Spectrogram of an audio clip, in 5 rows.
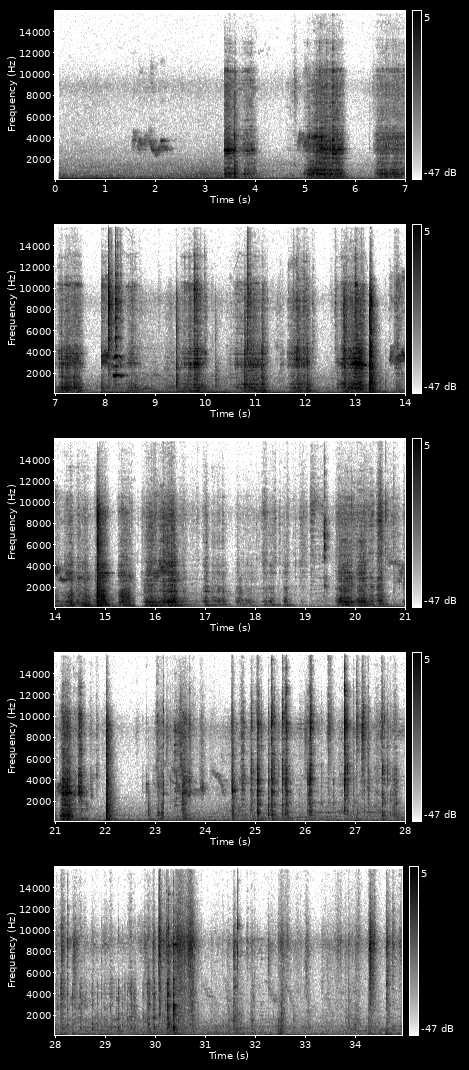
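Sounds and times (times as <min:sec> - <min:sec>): metallic clicks and scrapes: 0:03.4 - 0:04.2, 0:04.8 - 0:31.9.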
